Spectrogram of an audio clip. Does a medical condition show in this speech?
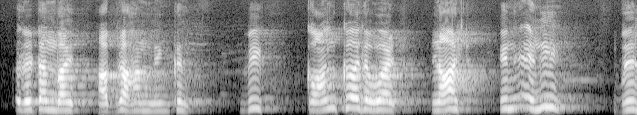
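Yes: cerebral palsy; from birth, affects body movements and speech; hinders speech, sounds childlike.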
